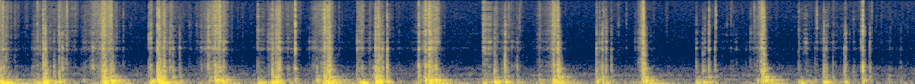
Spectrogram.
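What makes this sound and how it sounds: Fingertips and nails tap and scratch along the top and sides of a hollow, rectangular printed cardboard tissue box with a floral pattern, held close. The result is an uneven series of soft, low, hollow thumps, each with a brief bright scratchy edge. They come at a loose, irregular pace of just under two per second and die away almost instantly.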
